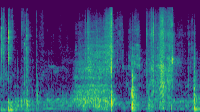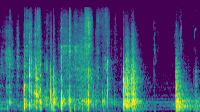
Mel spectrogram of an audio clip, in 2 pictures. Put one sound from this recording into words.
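Cardboard and plastic card cases rustle and clatter in hands close by.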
